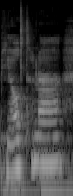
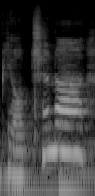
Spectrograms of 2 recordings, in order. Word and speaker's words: Bealtaine: Um, so as you can see, uh, I pronounce it Baltina. Uh, it can also be more like Bjuna.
